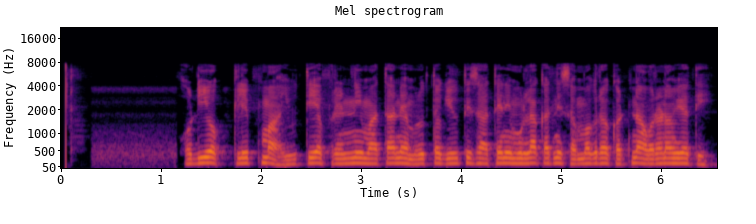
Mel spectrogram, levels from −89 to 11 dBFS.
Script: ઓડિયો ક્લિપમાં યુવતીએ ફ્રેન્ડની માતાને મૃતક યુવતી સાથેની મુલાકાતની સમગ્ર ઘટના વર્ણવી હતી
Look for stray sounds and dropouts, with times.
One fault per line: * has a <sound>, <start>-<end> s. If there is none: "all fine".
all fine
